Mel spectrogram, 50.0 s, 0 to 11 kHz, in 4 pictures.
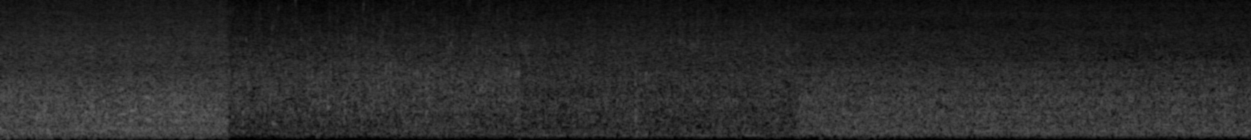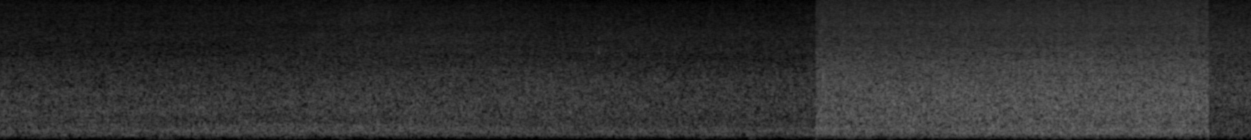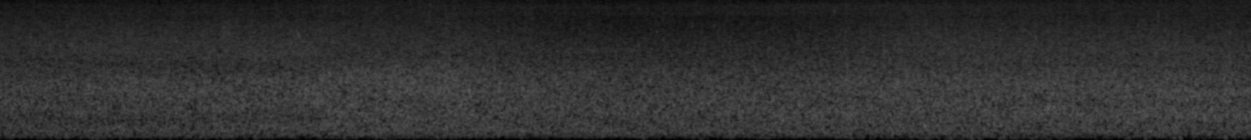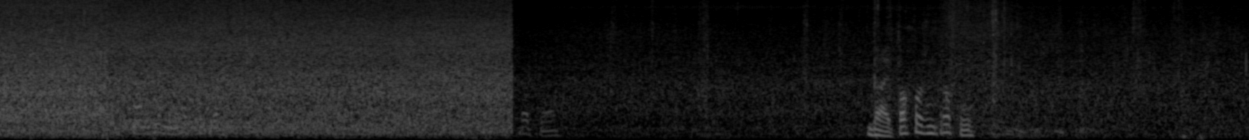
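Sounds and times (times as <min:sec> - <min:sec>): water rushing in rocky stream: 0:20.7 - 0:24.6.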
